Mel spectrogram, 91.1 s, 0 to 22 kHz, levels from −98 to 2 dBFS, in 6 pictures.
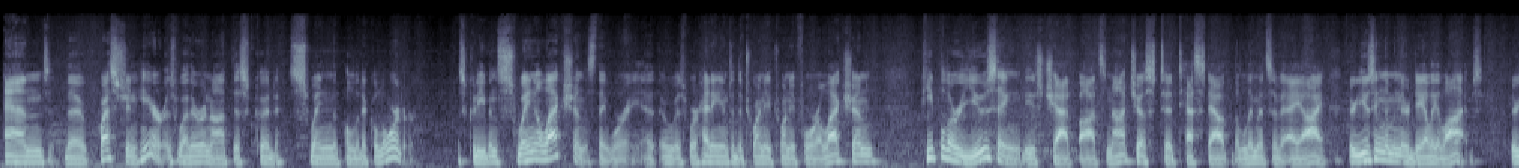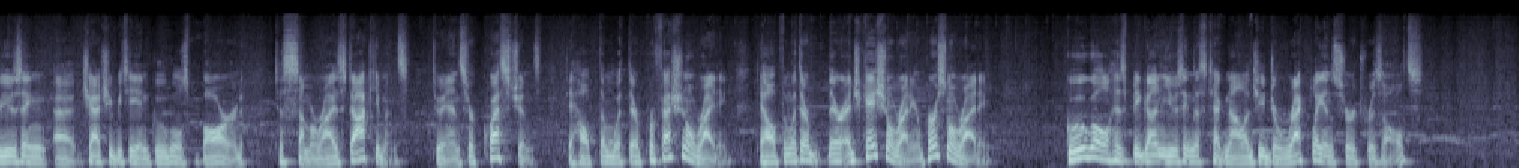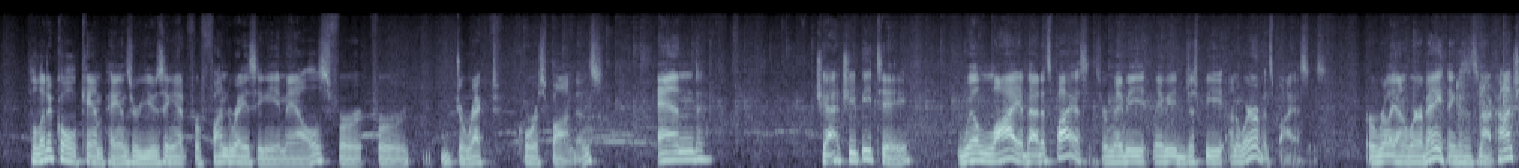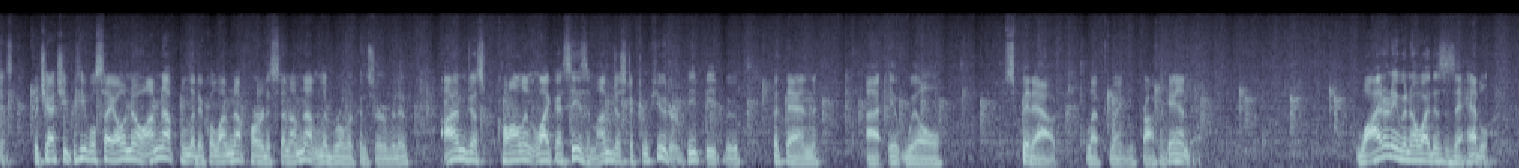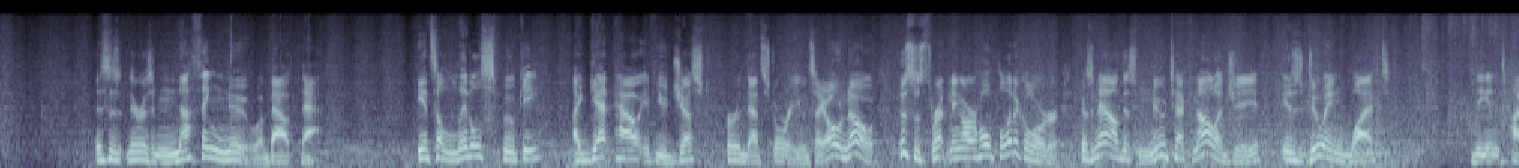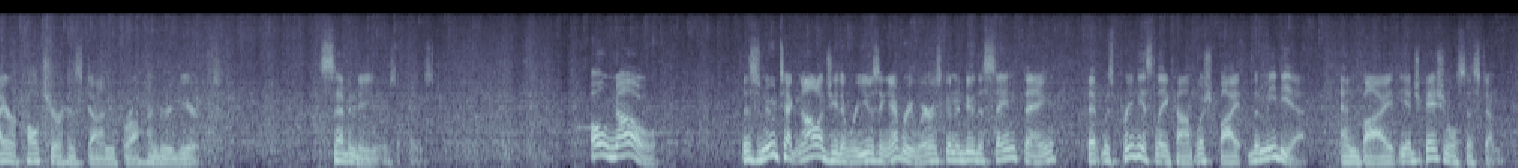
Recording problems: crowd noise; noticeable; throughout; 15 dB below the speech

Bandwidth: 15.5 kHz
